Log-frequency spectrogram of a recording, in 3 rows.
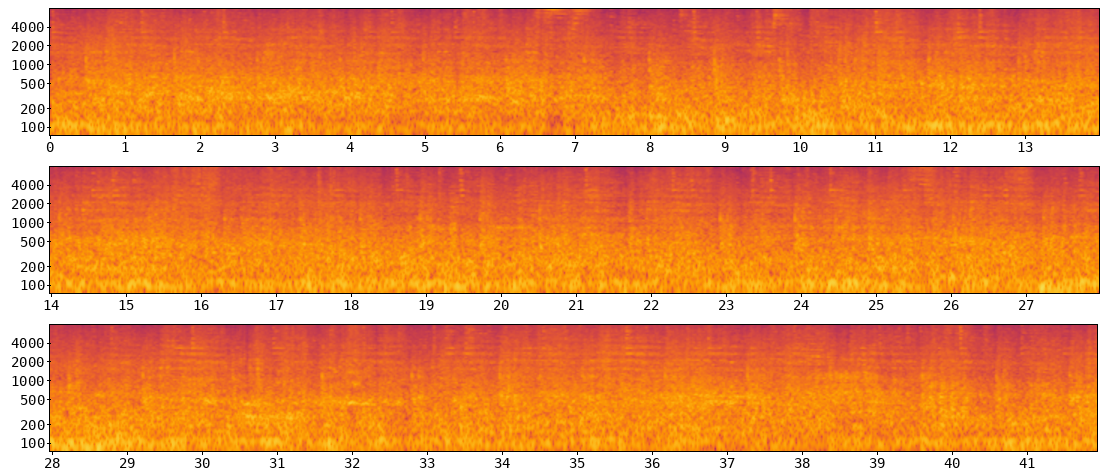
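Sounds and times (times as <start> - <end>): train wheels rumbling on rail: 0.0 - 41.9
wheels clicking over rail joints: 0.0 - 41.9.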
